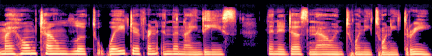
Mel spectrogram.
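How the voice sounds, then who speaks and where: In a dry, close recording with no echo and a quiet background, a woman with a fairly low pitch and a dark, mellow tone speaks at a moderate pace in a monotone, flat intonation. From US West Coast, Silicon Valley, Mexican-American. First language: Spanish. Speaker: podcast host. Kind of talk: personal monologue.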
